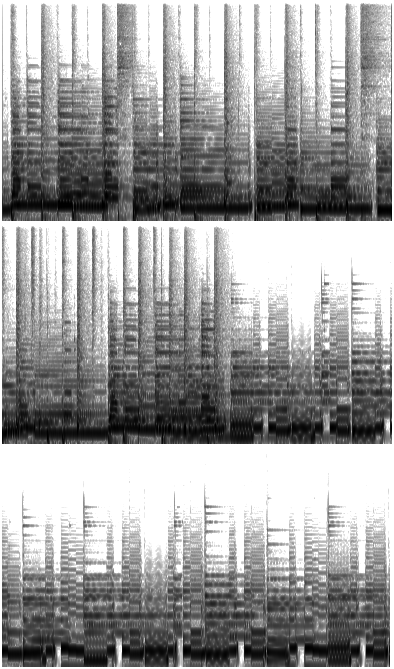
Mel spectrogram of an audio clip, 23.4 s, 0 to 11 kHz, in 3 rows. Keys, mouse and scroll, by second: 0.1-0.7 scroll up 1, 0.7 Tab, 2.0-4.3 drag, 4.3 click, 5.2 f, 5.5 click, 6.5-7.0 scroll down 1, 7.0 middle click, 7.9 click, 8.7 f, 9.1 click, 9.7-11.4 middle drag, 11.6-12.5 scroll up 1, 12.5 click, 12.9-13.2 scroll up 1, 13.2-14.8 middle drag, 16.8-17.4 scroll down 2, 17.4-19.1 middle drag, 19.8-21.5 middle drag, 22.7-23.3 middle drag.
